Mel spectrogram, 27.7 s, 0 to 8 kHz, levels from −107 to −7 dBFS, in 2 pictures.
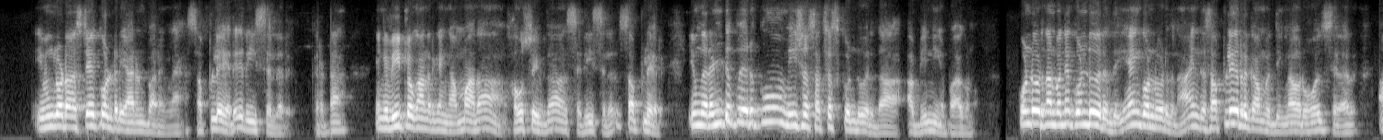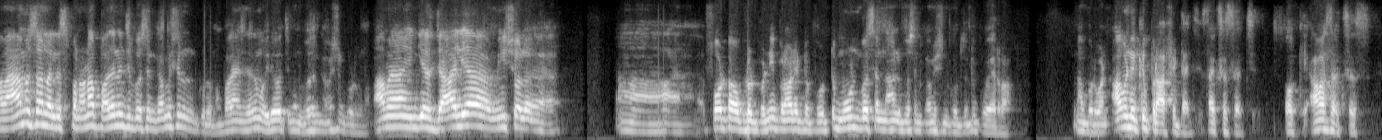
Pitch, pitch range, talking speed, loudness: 165 Hz, 135-195 Hz, 155 wpm, -17 LUFS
